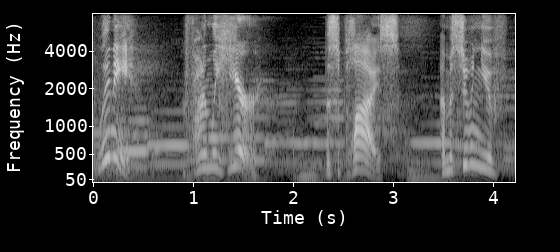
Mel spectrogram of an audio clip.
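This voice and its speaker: Earnest kid game character, middle pitch, super animated, faint music. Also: female voice, normal speed. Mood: excited. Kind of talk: video game voice acting.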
